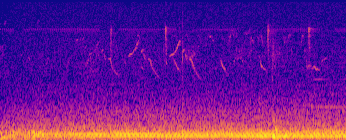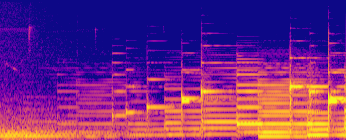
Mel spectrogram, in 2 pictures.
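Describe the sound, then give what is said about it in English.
Scattered spring bird chirps and short calls sound faintly over a steady low hum for several seconds, then give way to clear, stepped musical tones. “I'm going to leave you with a few spring bird sounds.”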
